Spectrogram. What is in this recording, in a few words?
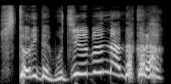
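Voice variable chant, Japanese; alma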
